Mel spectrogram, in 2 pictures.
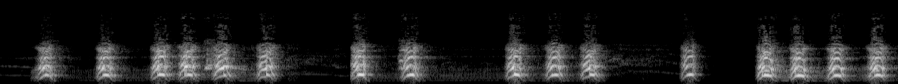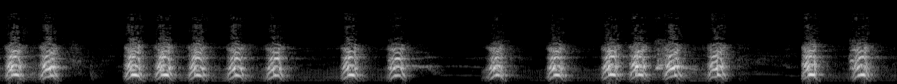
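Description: A Pomeranian barks in sharp, high, yappy bursts, often in quick runs of three or four.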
